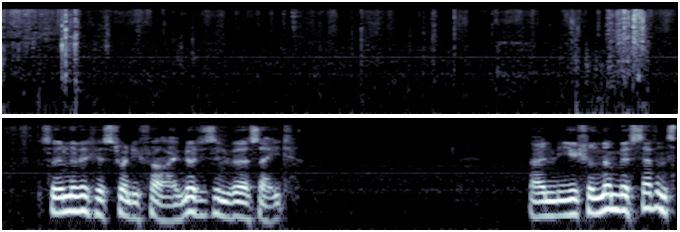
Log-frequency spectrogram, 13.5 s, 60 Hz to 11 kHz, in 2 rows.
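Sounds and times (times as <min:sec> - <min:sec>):
paper notes being shuffled: 0:00.0 - 0:07.5
speech: 0:07.2 - 0:09.8, 0:12.1 - 0:13.5.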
